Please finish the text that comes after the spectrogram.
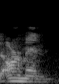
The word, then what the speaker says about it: Armin: main characters is named Armin but they pronounce it our men yeah kind of weird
